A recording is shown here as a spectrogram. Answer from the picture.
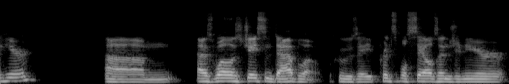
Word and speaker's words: Jason Dablow: doing with intervision yeah absolutely um so you pronounce my name correctly nick uh Jason dablo a principal engineer here at Tren micro I've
